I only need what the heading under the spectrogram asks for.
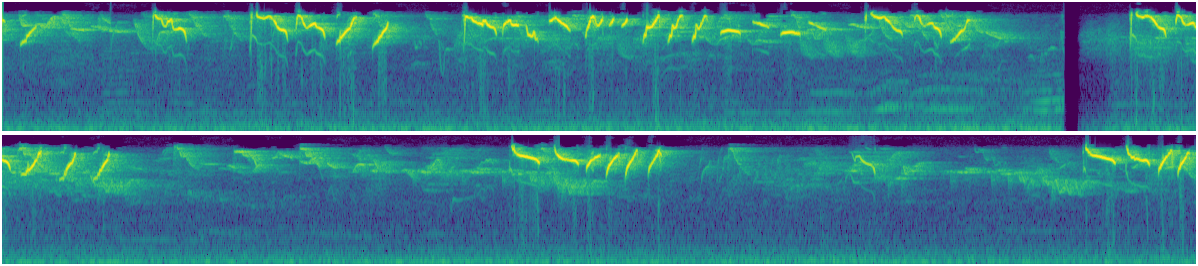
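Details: Oriental white-eye singing in the rapid, bursting style locally called nembak, played to make other white-eyes sing freely: high, thin twittering phrases of quick sweeping notes, delivered in dense bursts of one to two seconds with short pauses between.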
